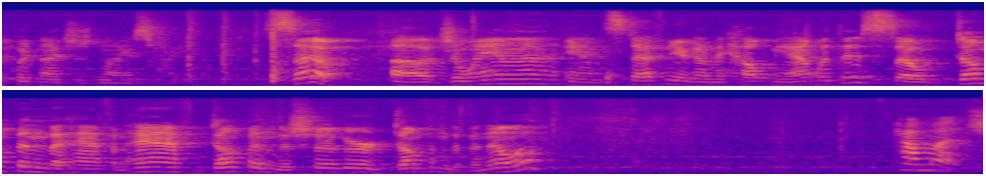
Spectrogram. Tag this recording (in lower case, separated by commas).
speech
